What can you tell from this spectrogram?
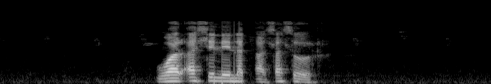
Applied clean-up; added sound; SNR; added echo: none; none; none; none.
